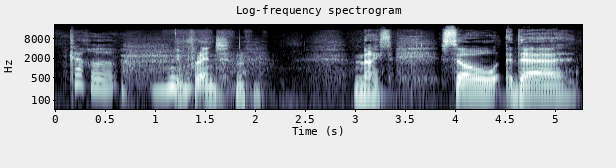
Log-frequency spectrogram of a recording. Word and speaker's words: Carroz: But last year I discovered that the name is a French name. Yes. It's Carroz Carroz.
